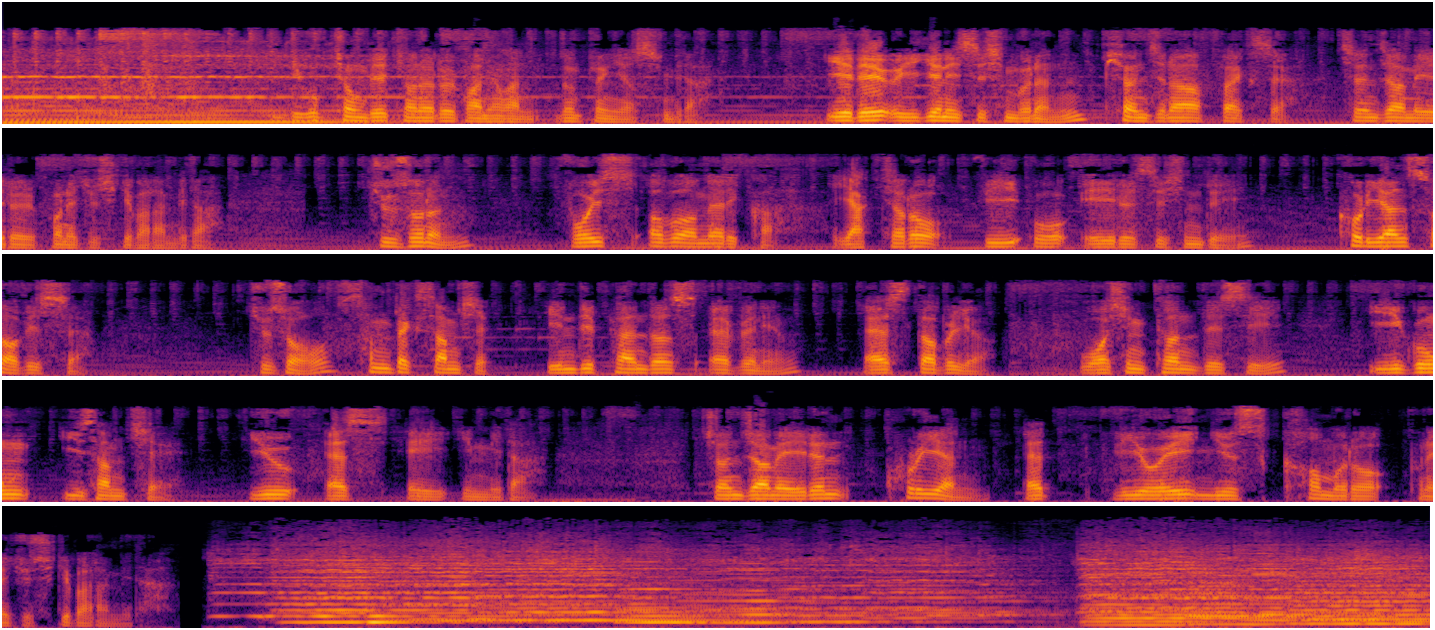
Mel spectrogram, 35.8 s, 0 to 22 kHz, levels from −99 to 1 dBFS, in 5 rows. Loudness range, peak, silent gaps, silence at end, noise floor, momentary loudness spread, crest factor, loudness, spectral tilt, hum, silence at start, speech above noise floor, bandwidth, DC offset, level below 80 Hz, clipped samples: 5 LU; -6 dBFS; 29.52-29.61 s; 0 s; -53 dBFS; 15 LU; 18 dB; -24 LUFS; -5 dB/octave; none; 0 s; 29 dB; 12.5 kHz; under 0.1%; -38 dBFS; under 0.1%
